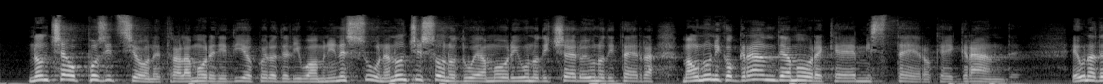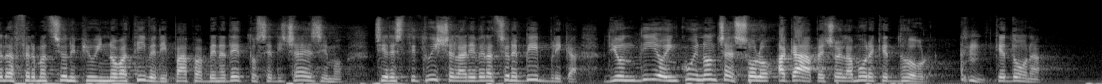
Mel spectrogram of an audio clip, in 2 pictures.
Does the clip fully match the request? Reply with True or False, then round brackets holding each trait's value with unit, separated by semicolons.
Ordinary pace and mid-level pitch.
False (175 wpm; 165 Hz)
